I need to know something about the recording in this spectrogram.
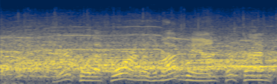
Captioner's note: crowd cheering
